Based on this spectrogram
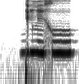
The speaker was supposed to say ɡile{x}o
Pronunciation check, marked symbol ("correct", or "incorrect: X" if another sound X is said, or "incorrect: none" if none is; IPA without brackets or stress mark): correct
